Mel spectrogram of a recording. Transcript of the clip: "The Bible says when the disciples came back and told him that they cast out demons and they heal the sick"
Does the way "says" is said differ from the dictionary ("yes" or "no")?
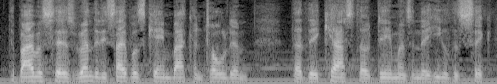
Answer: no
